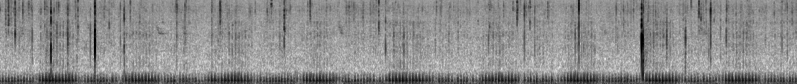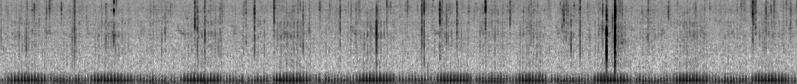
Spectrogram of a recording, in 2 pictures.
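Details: Cat purr, deep and continuous, rising and falling with each breath about once per second, set against the intermittent crackling and popping of a hearth fire.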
